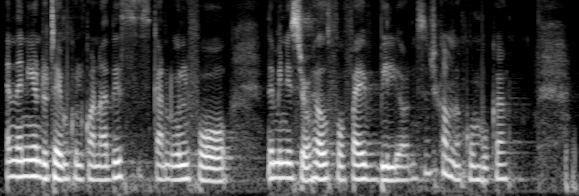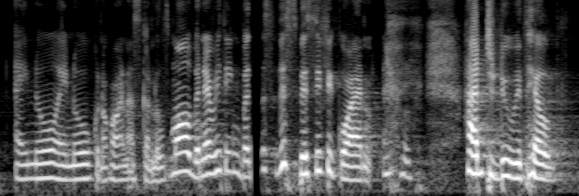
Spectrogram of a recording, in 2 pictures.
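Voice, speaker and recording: Speaking a little fast in a fairly low voice, a woman in her twenties from Kenya addresses a youth-event audience with slides. Her delivery is casual and chatty, sprinkled with Swahili phrases and lots of ums. The recording carries the long reverb of a hall.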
